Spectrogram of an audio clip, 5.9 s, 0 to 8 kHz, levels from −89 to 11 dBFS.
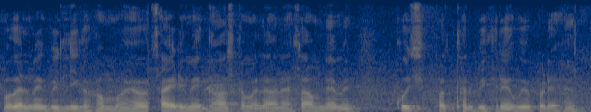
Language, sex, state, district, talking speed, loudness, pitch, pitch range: Hindi, male, Chhattisgarh, Bastar, 220 wpm, -37 LUFS, 130 Hz, 125-135 Hz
